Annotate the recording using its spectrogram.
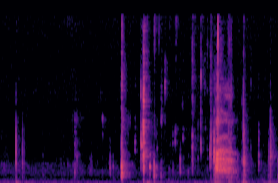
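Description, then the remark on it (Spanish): Wet mouth sounds of someone with a cold sipping water from a small bottle and swallowing, with several soft gulps and clicky smacks spread across a few seconds, no talking. “Ah, yo haciendo todos los capítulos de SMR yo tomando líquidos. Era el té con leche, ahora es la, el agüita.”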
